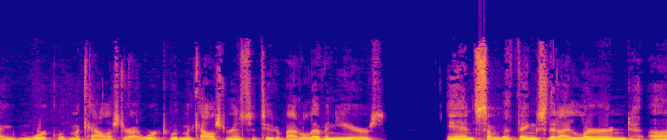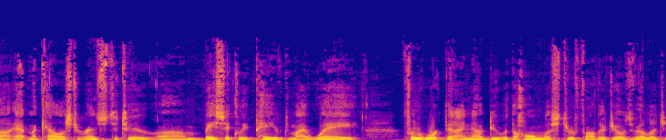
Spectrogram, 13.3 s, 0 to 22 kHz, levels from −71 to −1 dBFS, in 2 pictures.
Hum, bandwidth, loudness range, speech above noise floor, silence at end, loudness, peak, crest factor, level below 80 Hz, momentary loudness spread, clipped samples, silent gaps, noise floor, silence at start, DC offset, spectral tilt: none; 16.5 kHz; 2 LU; 47 dB; 0 s; -12 LUFS; 0 dBFS; 12 dB; -38 dBFS; 6 LU; under 0.1%; none; -59 dBFS; 0 s; under 0.1%; -5.5 dB/octave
